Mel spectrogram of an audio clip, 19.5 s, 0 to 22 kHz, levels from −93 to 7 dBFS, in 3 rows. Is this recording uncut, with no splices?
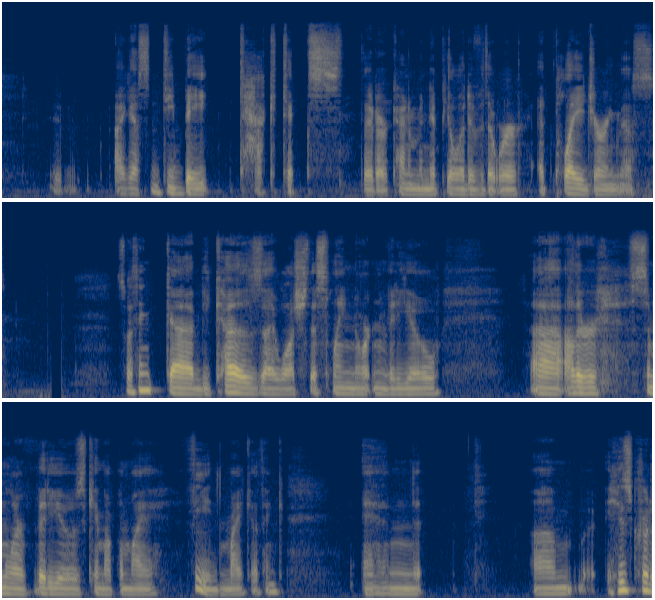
no; 1 cut; at 15.2 s

